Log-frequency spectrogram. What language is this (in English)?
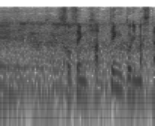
Japanese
